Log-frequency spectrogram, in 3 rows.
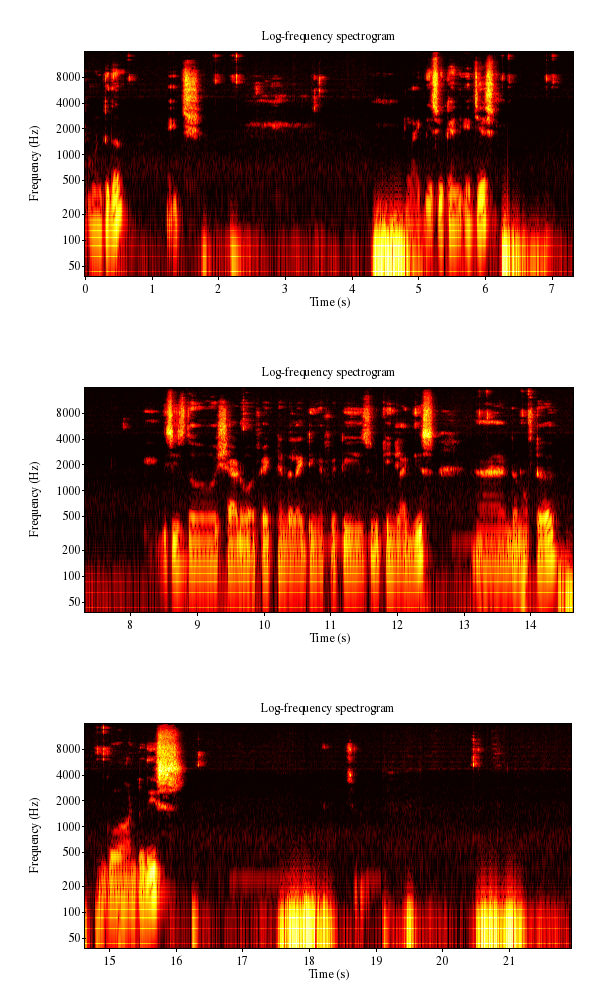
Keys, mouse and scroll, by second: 0.5 click, 2.0 click, 2.4 scroll down 1, 2.4 middle click, 2.9-3.4 scroll up 1, 3.4-4.4 middle drag, 4.4 scroll up 1, 4.6-5.0 scroll down 1, 5.0-6.1 scroll up 1, 6.1 click, 6.8 click, 7.3-7.6 scroll up 1, 7.6 scroll down 2, 7.8-8.8 middle drag, 8.8-9.5 scroll up 6, 9.5-12.6 middle drag, 13.0 click, 13.7 click, 14.3-14.7 scroll down 1, 14.7 click, 15.0 scroll down 2, 15.1 middle click, 15.7-16.1 scroll up 1, 16.1 scroll down 1, 16.2 middle click, 16.8-17.1 scroll up 1, 17.1 scroll down 1, 17.4-18.8 scroll up 1, 18.8 scroll up 1, 19.4-19.9 scroll down 1, 19.9-20.4 scroll up 2, 20.4 middle click, 21.0-21.9 scroll down 1.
